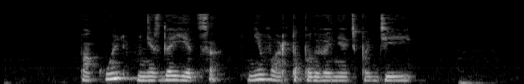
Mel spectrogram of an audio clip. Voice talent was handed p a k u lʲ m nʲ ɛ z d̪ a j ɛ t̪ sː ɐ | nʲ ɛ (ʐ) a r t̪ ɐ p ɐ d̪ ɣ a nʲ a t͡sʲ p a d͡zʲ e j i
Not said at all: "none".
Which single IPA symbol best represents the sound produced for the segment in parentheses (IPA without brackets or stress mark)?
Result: v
